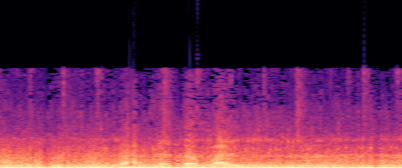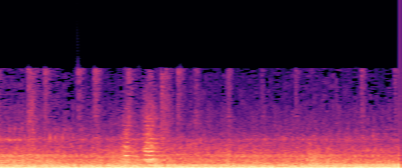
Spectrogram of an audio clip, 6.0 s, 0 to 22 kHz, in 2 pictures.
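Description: A 125cc scooter engine drones while riding at speed.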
